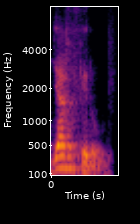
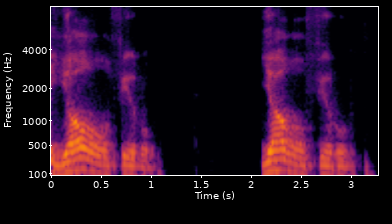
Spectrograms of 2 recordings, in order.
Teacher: غائن کی آواز موٹی ہے, اپنے ہونٹوں کو گول کر کے پڑھیں گے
